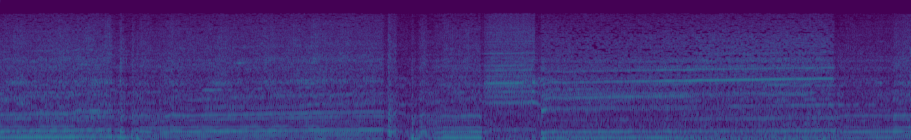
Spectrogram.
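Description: A racing car engine roars at high revs, dipping briefly at each gear change.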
